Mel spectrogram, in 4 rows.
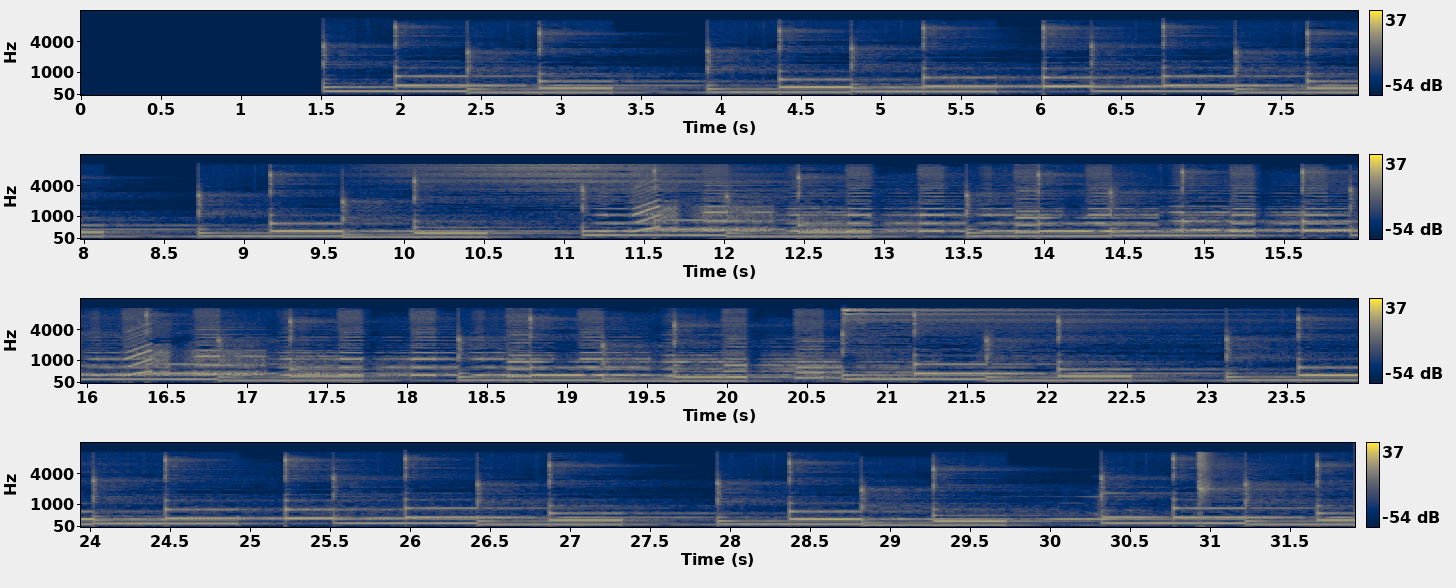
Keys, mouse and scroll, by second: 0.9 click, 1.6 click, 2.3 KP_1, 2.5 KP_2, 2.8 KP_Decimal, 3.1 KP_5, 3.4 KP_Enter, 4.0 Escape, 5.3 click, 10.4 click, 12.4 click, 13.1 KP_1, 13.3 KP_9, 13.6 KP_Enter, 14.3 Escape, 14.7 click, 16.4 click, 18.1 ctrl+click, 19.2 click, 22.5 click, 24.9 click, 27.5 click, 29.3 click, 30.9 click.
